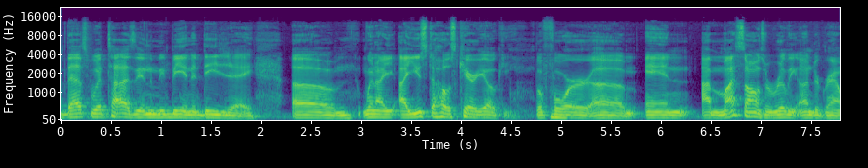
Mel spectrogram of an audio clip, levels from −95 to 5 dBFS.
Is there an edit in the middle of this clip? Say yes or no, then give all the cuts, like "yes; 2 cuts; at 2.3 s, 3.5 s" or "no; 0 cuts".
no; 0 cuts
